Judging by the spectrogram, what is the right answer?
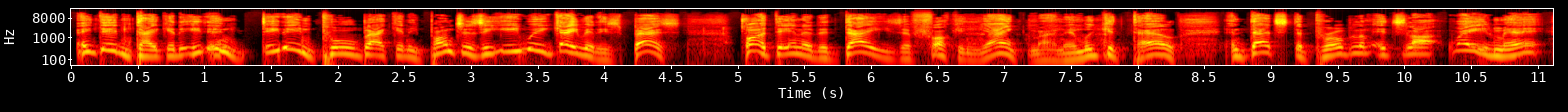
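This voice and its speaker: A man's voice: extremely high pitch, normal speed, few pauses, no room sound, clean studio sound, voice pushed up. A man voicing a brash, cocky British bloke who swears and keeps saying mate. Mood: mocking. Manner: cheeky, swearing, calls people mate. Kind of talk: comedic impression in a podcast chat.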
